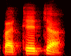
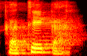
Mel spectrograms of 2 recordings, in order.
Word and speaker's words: Kateka: And you tried to pronounce the names correctly, except the last one. It's Kateka. K-A, yes, K-A-T-E-K-A. Thank you very much.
